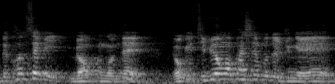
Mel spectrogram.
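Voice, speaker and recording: Noticeable background noise is in the recording. A man talks amid audible room echo. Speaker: insurance sales trainer. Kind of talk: lecture. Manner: fast.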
